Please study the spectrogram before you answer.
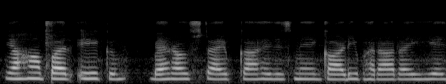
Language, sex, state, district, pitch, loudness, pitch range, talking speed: Hindi, female, Bihar, Araria, 245 Hz, -26 LUFS, 240-255 Hz, 190 wpm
